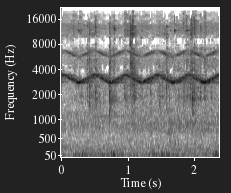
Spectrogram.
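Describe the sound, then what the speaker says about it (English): A car alarm sounds continuously near a Subaru WRX STI, its wavering electronic tone rising and falling steadily throughout over low background rumble. "I keep getting interrupted by a fucking car alarm going off"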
